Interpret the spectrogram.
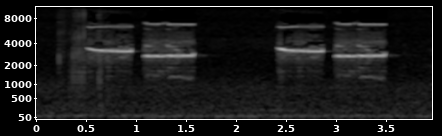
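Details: Black-capped Chickadee at a school forest bird-watching station, a bird heard all year round, giving its clear two-note whistle, a higher note dropping to a lower one, sung twice about two seconds apart over quiet background.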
